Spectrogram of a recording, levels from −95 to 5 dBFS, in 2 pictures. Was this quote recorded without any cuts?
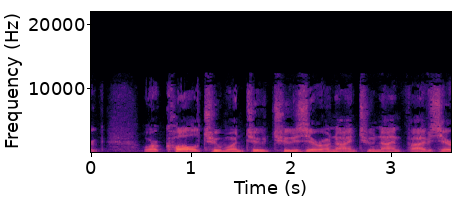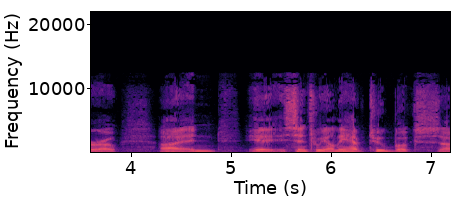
yes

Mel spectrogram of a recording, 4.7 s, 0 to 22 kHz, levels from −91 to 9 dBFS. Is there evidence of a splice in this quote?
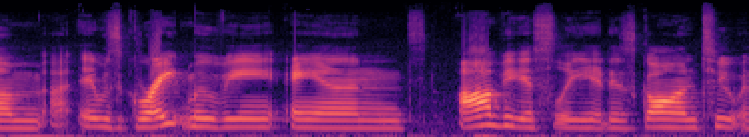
no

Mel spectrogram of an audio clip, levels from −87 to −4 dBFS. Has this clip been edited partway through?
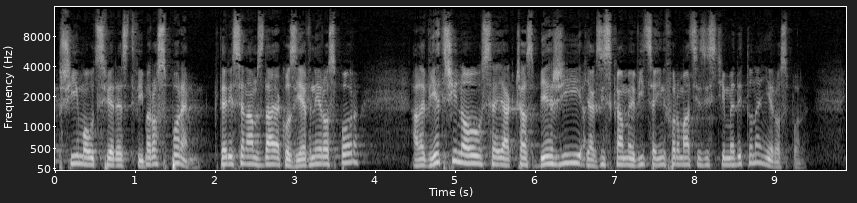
yes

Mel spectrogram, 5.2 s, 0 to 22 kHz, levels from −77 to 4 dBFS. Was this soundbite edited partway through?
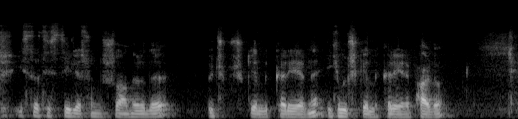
no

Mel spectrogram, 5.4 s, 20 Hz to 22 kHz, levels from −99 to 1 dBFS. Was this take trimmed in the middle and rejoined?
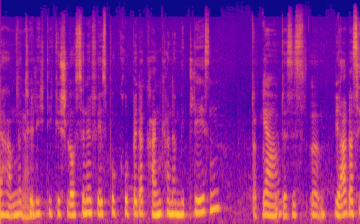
no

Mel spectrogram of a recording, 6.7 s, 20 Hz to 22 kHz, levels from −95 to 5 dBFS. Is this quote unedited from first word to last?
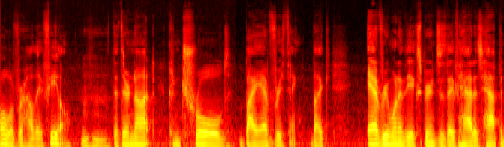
no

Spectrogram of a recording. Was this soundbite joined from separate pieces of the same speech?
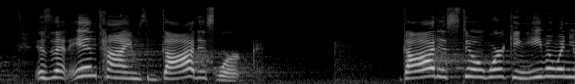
yes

